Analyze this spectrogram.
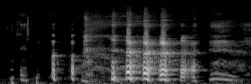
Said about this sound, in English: Say it again because I coughed in the middle of it.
